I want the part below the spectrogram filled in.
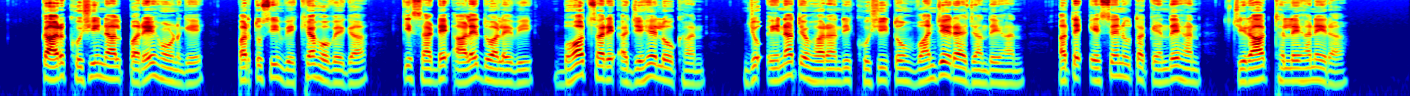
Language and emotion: Punjabi, neutral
